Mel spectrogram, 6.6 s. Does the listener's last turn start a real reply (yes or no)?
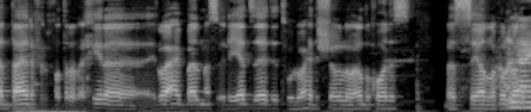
yes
